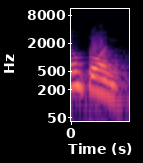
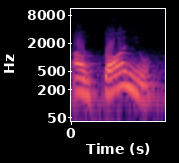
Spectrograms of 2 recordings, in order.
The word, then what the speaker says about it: Antônio: língua falada por exemplo aqui no brasil nós temos um nome antônio antônio grafado com um acento circunflexo em portugal pela questão da pronúncia do nome é antônio que eles são mais abertos lá se grafam com acento agudo então se houvesse uma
